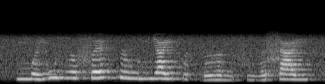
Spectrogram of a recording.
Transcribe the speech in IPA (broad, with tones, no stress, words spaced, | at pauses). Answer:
mə˨˩˦jwi˧ə̯ fɛ˦˥k̚ ɹu˧ɲa˧jɓə˨˩k̚ ɹə˨˩ŋ fi˨˩˦ə̯sa˧j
